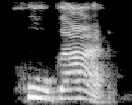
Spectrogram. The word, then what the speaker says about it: jugar: e Jota Jota the J in Spanish makes it H sound Jota Jota jugar Jota gah the letter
